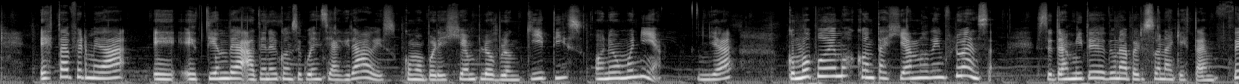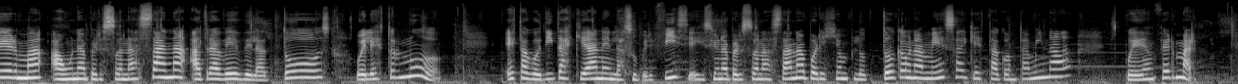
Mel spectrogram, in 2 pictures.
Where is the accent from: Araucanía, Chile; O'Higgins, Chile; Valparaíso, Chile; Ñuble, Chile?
Araucanía, Chile; Villarrica; now in Concepción, Chile; yo soy de Villarrica, pero ahora estoy haciendo mi práctica acá en Concepción. Estudié en Concepción y ahora ya está en mi último año.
